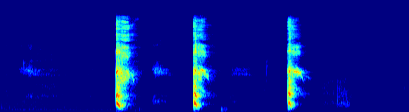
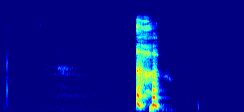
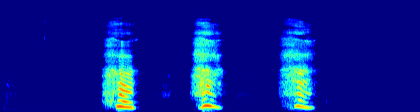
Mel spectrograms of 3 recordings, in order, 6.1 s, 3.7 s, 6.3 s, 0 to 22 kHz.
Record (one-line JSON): {"three_cough_length": "6.1 s", "three_cough_amplitude": 29890, "three_cough_signal_mean_std_ratio": 0.21, "cough_length": "3.7 s", "cough_amplitude": 27395, "cough_signal_mean_std_ratio": 0.21, "exhalation_length": "6.3 s", "exhalation_amplitude": 21236, "exhalation_signal_mean_std_ratio": 0.29, "survey_phase": "beta (2021-08-13 to 2022-03-07)", "age": "45-64", "gender": "Female", "wearing_mask": "No", "symptom_change_to_sense_of_smell_or_taste": true, "smoker_status": "Never smoked", "respiratory_condition_asthma": false, "respiratory_condition_other": false, "recruitment_source": "Test and Trace", "submission_delay": "2 days", "covid_test_result": "Positive", "covid_test_method": "RT-qPCR", "covid_ct_value": 34.3, "covid_ct_gene": "ORF1ab gene"}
